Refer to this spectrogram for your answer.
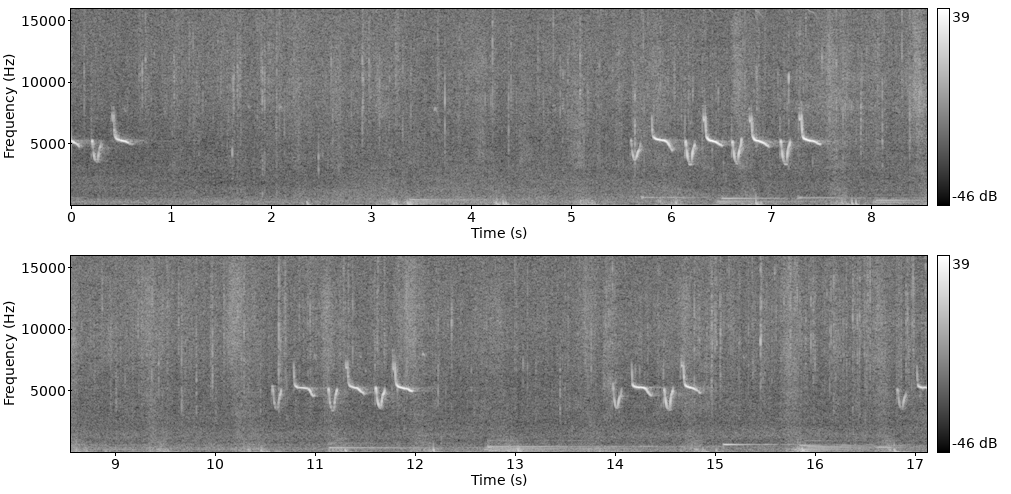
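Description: Clumps of snow drop from branches in scattered soft thuds and patters, irregularly spaced, over a steady outdoor rush, with small birds chirping in brief bursts.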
